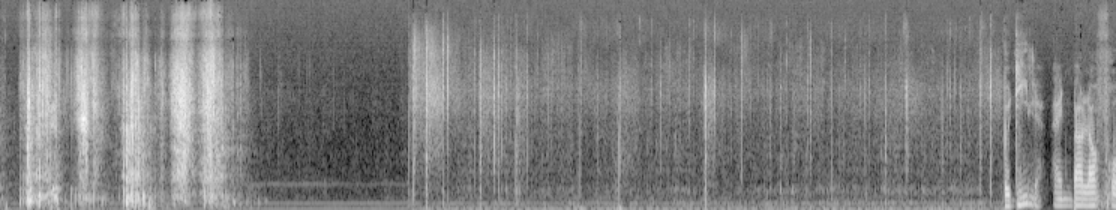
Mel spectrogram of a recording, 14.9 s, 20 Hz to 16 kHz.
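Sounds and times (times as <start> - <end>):
fire crackling as books burn in a fireplace: 0.0 - 4.7, 5.3 - 13.8
speech: 13.4 - 14.8.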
